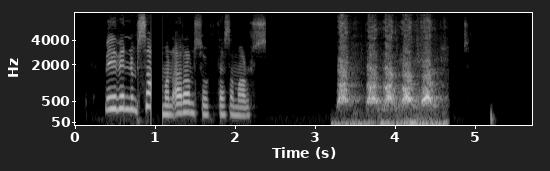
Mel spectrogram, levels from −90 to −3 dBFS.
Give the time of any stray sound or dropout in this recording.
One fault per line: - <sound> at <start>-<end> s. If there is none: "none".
- dropout at 1.0-1.1 s
- bark at 3.2-4.7 s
